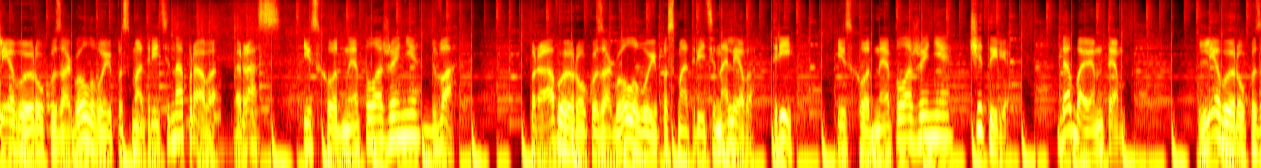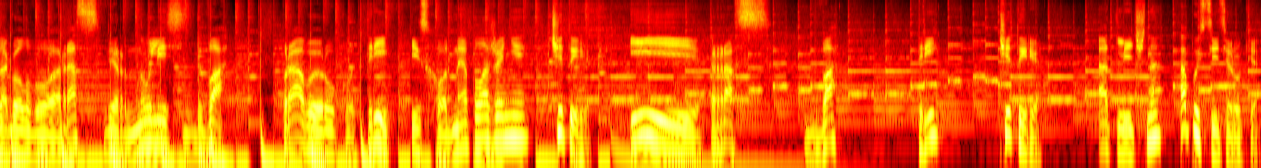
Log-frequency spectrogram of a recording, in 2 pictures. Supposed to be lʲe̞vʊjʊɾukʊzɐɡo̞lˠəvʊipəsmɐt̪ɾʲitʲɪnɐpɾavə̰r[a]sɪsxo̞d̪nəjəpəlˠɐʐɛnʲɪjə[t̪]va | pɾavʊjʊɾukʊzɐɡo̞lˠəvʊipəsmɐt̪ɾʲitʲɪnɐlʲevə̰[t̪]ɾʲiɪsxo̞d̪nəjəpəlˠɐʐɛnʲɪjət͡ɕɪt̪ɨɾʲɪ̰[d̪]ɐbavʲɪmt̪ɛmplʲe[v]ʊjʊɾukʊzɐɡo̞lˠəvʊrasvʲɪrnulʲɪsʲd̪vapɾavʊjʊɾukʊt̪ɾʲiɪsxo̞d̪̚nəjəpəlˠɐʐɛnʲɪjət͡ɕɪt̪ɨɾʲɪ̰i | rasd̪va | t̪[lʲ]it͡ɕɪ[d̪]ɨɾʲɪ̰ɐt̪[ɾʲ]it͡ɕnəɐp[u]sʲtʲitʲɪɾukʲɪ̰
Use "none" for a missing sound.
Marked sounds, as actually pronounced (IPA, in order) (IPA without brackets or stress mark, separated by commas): a, d̪, t̪, d̪, v, ɾʲ, t̪, lʲ, ʊ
